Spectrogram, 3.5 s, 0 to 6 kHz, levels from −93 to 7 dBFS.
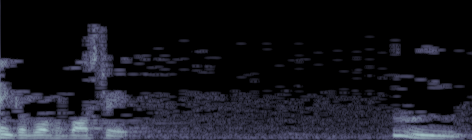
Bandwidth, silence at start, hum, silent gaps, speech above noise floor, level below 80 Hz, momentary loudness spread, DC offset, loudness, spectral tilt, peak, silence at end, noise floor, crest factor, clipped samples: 5.2 kHz; 0 s; none; none; 29 dB; -74 dBFS; 12 LU; under 0.1%; -31 LUFS; -10.5 dB/octave; -12 dBFS; 0 s; -59 dBFS; 20 dB; under 0.1%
